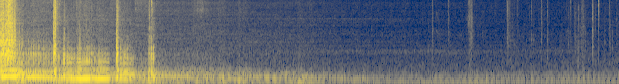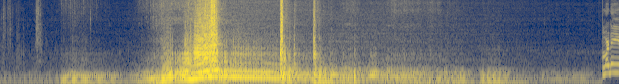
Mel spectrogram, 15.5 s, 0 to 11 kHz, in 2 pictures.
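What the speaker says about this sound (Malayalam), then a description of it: "നമുക്കൊരു V6 പ്രൊഡ്യൂസ് ചെയ്യുന്ന സൗണ്ട് നിങ്ങൾക്ക് അറിയാമല്ലോ, അതിൻ്റെ വേണമെങ്കിൽ ഒരു എക്സോസ്റ്റ് സൗണ്ട് ഇപ്പോൾ കേൾപ്പിച്ചു തരാം" A Stage 2 tuned Ford Mustang V6 with a Borla straight-pipe full-system exhaust and flame kit revs hard twice, each blip rising to a loud snarl and falling back to a low idle, with sharp crackles between the revs.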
